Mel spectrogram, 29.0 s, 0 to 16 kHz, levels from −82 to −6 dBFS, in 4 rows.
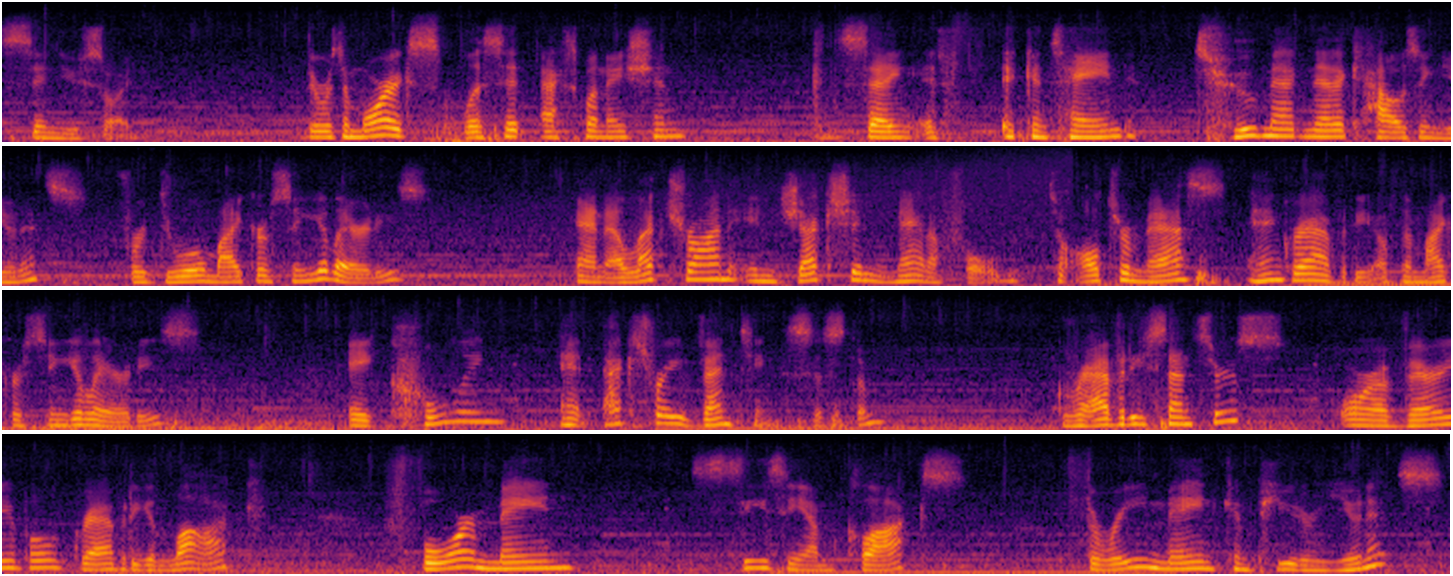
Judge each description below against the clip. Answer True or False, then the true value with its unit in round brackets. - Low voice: False (150 Hz)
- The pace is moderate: False (110 wpm)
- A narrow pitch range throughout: False (4.5 semitones)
